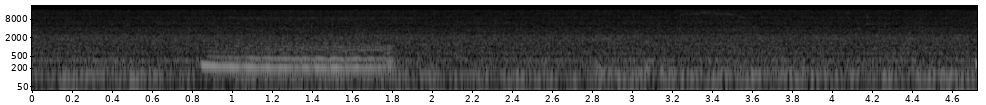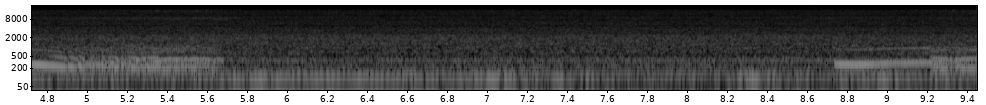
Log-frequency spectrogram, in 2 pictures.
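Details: A sleeping cat snoring, with three low, groaning tonal breaths that dip slightly in pitch, spaced about four seconds apart, over a steady mechanical hum and a low rumble.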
